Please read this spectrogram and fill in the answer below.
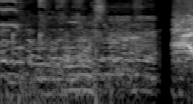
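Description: Low chatter of spectators' voices, a few indistinct people talking at once with no clear words.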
